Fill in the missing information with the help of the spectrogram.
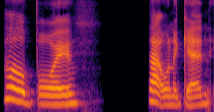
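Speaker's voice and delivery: ordinary talk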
